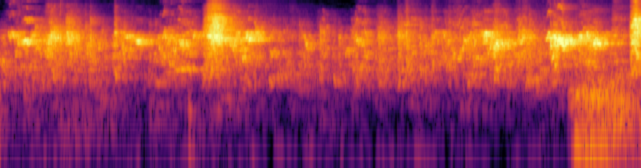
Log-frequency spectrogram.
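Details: Budgies warbling in a continuous, busy stream of buzzy, scratchy twitters and squawks, with a few sharper high squeaks rising above the chatter.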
